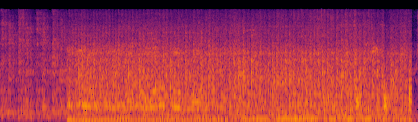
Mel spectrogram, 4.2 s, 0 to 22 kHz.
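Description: Mahindra 4x4 jeep's engine idling steadily, starting abruptly about two-thirds of a second in.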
